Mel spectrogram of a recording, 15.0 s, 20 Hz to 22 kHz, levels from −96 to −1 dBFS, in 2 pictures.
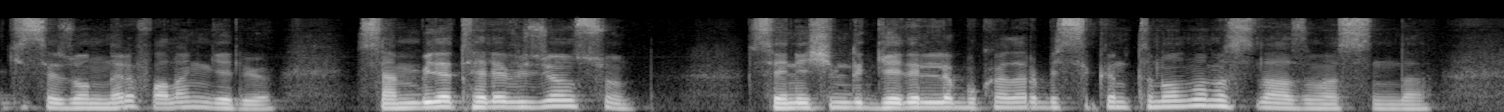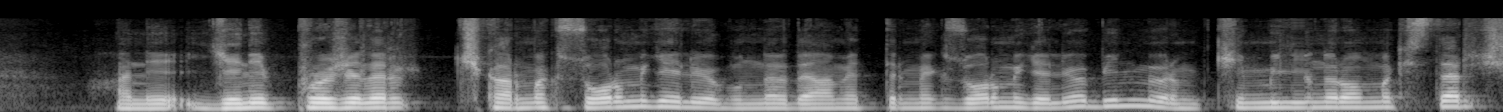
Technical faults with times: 9.29-9.47 lost packet rebuilt from error correction
13.99-14.06 short concealed packet loss
14.04 lost packet rebuilt from error correction

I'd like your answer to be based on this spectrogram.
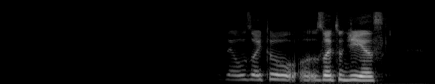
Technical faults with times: none

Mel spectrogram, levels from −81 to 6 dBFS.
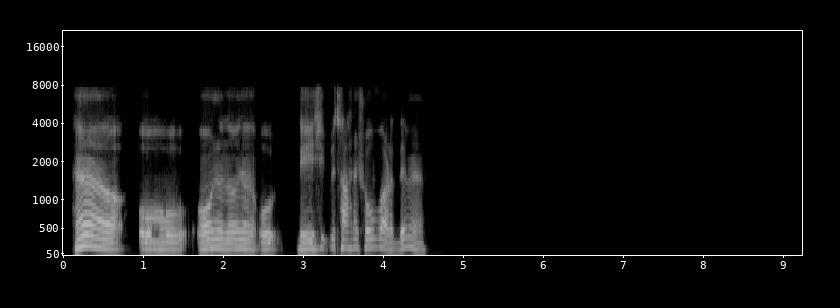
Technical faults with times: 3.40-3.46 packet loss on an ADPCM call

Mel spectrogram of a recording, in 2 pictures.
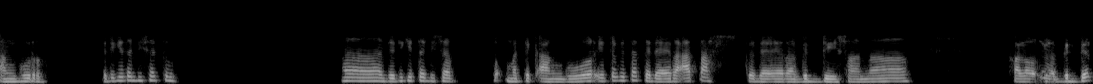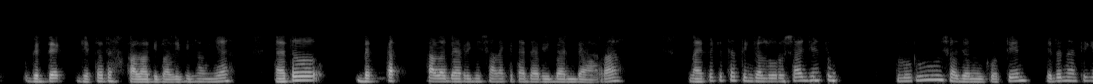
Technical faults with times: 10.30-10.62 AMR bit errors
19.04-19.33 AMR bit errors

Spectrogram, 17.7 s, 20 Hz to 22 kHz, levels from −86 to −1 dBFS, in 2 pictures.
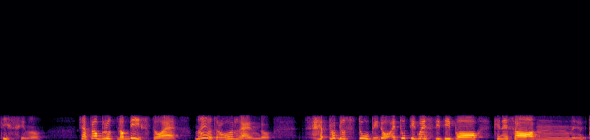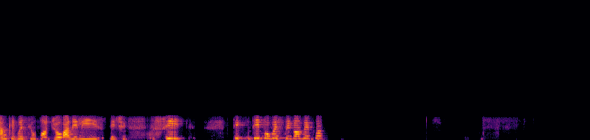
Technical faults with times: none

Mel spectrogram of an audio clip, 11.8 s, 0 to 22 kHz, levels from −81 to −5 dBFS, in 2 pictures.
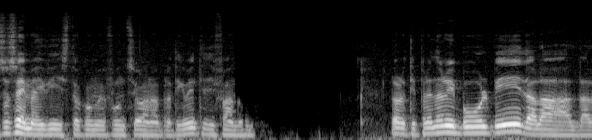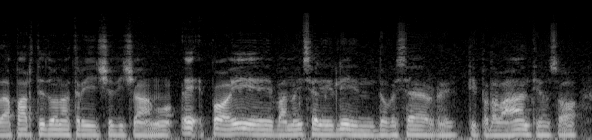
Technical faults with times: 8.26-11.84 adaptive stream at a lower bitrate

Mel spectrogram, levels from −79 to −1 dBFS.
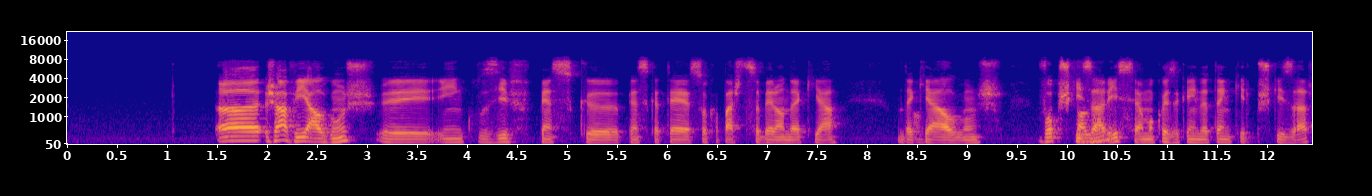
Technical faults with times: none

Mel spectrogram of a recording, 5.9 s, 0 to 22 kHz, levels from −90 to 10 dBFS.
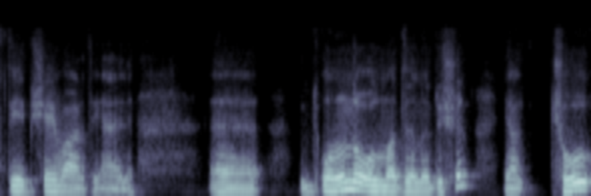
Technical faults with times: none

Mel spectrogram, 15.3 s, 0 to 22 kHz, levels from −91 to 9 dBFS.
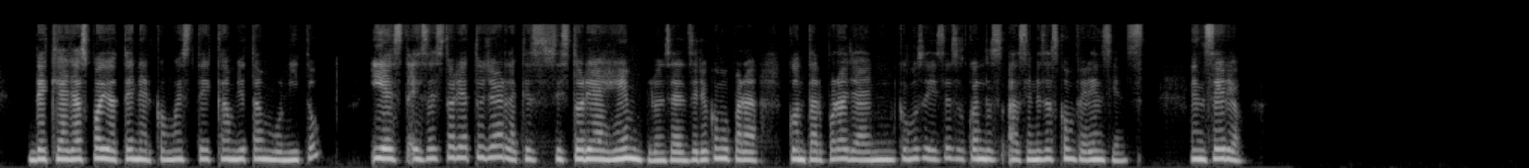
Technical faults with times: none

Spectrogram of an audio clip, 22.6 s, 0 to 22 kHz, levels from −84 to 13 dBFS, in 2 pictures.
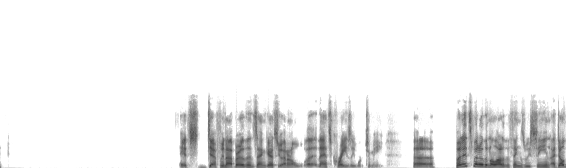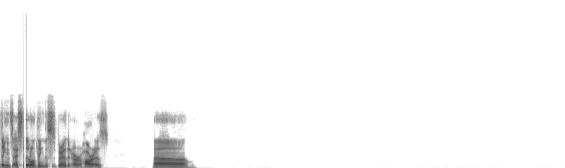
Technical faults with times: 1.68-1.72 gap at a join of encoded pieces
11.80-11.84 gap at a join of encoded pieces

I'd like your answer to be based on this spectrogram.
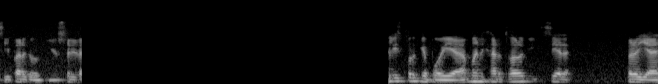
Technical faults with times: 0.82-3.89 audio dropout to silence

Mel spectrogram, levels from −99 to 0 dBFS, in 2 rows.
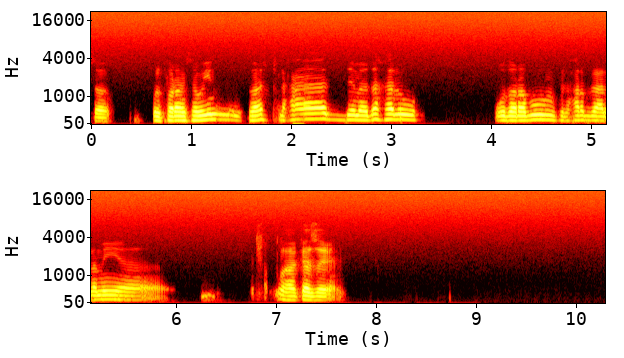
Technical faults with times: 0.00-10.29 low bit depth with noise shaping

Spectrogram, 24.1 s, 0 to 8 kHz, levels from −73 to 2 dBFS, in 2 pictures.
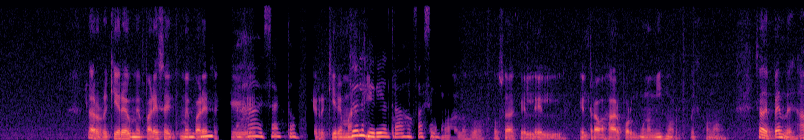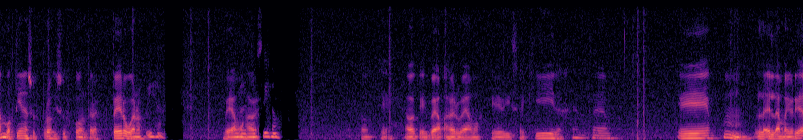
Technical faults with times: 3.11-3.48 speech suppressed in double talk
3.83-3.99 speech suppressed in double talk
4.27-4.35 background gated by the echo canceller
4.63-4.75 speech suppressed in double talk
5.50-6.86 speech suppressed in double talk
14.55-14.80 background gated by the echo canceller
15.96-16.04 speech suppressed in double talk
16.32-16.53 background gated by the echo canceller

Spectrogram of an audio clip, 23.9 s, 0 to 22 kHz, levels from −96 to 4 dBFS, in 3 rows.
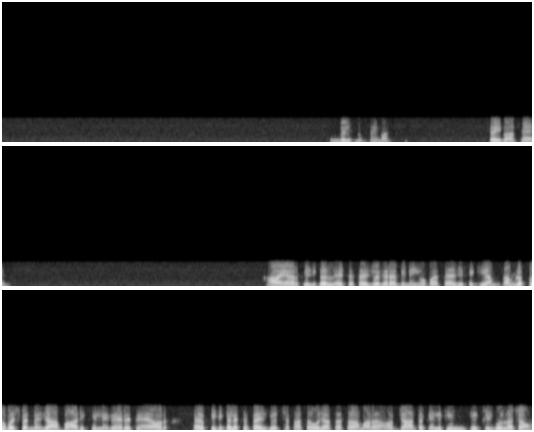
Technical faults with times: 0.00-23.86 GSM full-rate codec
16.34-16.38 lost GSM frames

